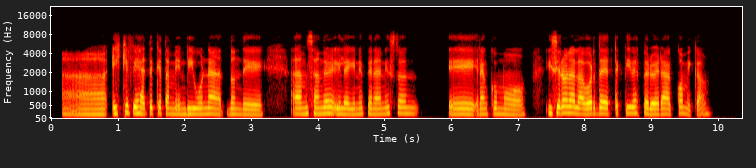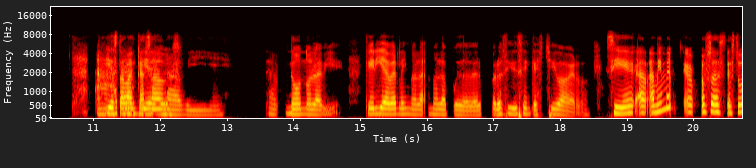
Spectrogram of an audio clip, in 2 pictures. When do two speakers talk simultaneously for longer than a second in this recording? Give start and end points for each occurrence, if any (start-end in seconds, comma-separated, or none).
11.1-12.4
